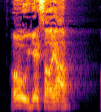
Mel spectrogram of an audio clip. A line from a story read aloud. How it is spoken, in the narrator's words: I said in my loud, jolly voice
